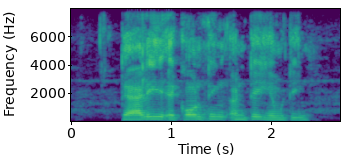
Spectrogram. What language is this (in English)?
Telugu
